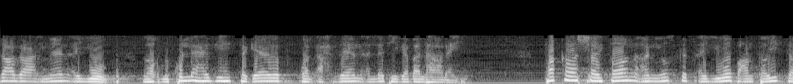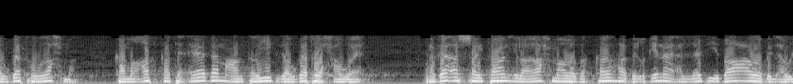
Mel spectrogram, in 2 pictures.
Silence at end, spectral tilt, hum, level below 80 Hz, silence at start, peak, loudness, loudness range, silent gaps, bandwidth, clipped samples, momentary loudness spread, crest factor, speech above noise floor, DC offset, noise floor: 0 s; -13 dB/octave; none; -26 dBFS; 0 s; 0 dBFS; -9 LUFS; 1 LU; none; 4 kHz; 4%; 6 LU; 8 dB; 22 dB; 0.5%; -30 dBFS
